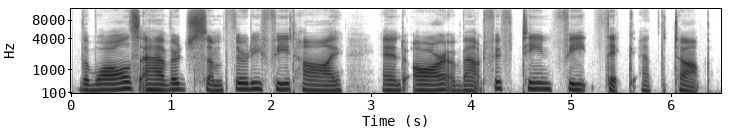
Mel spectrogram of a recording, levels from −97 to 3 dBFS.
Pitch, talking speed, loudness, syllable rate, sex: 180 Hz, 150 wpm, -16 LUFS, 4.0 syllables/s, female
